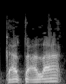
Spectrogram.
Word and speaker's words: Catalá: Catalá con eh, acento en la A, Francisco Catalá, eh, eh, doctor en economía de Georgetown, si no me equivoco.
